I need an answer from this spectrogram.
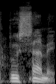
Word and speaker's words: Buscemi: Now, is it how do you pronounce it? You said it the way I say it. Yeah. Buscemi.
